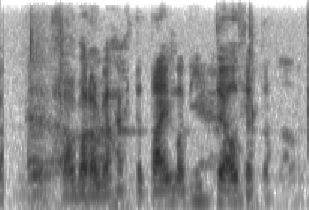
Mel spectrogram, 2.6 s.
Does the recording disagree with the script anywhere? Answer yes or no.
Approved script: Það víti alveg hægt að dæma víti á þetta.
yes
